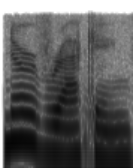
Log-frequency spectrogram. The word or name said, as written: nerve-wracking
